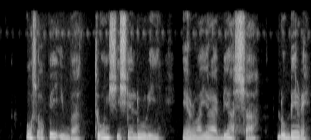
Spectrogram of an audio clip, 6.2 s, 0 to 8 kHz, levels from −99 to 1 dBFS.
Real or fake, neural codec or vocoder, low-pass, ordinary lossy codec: real; none; 7.2 kHz; MP3, 64 kbps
